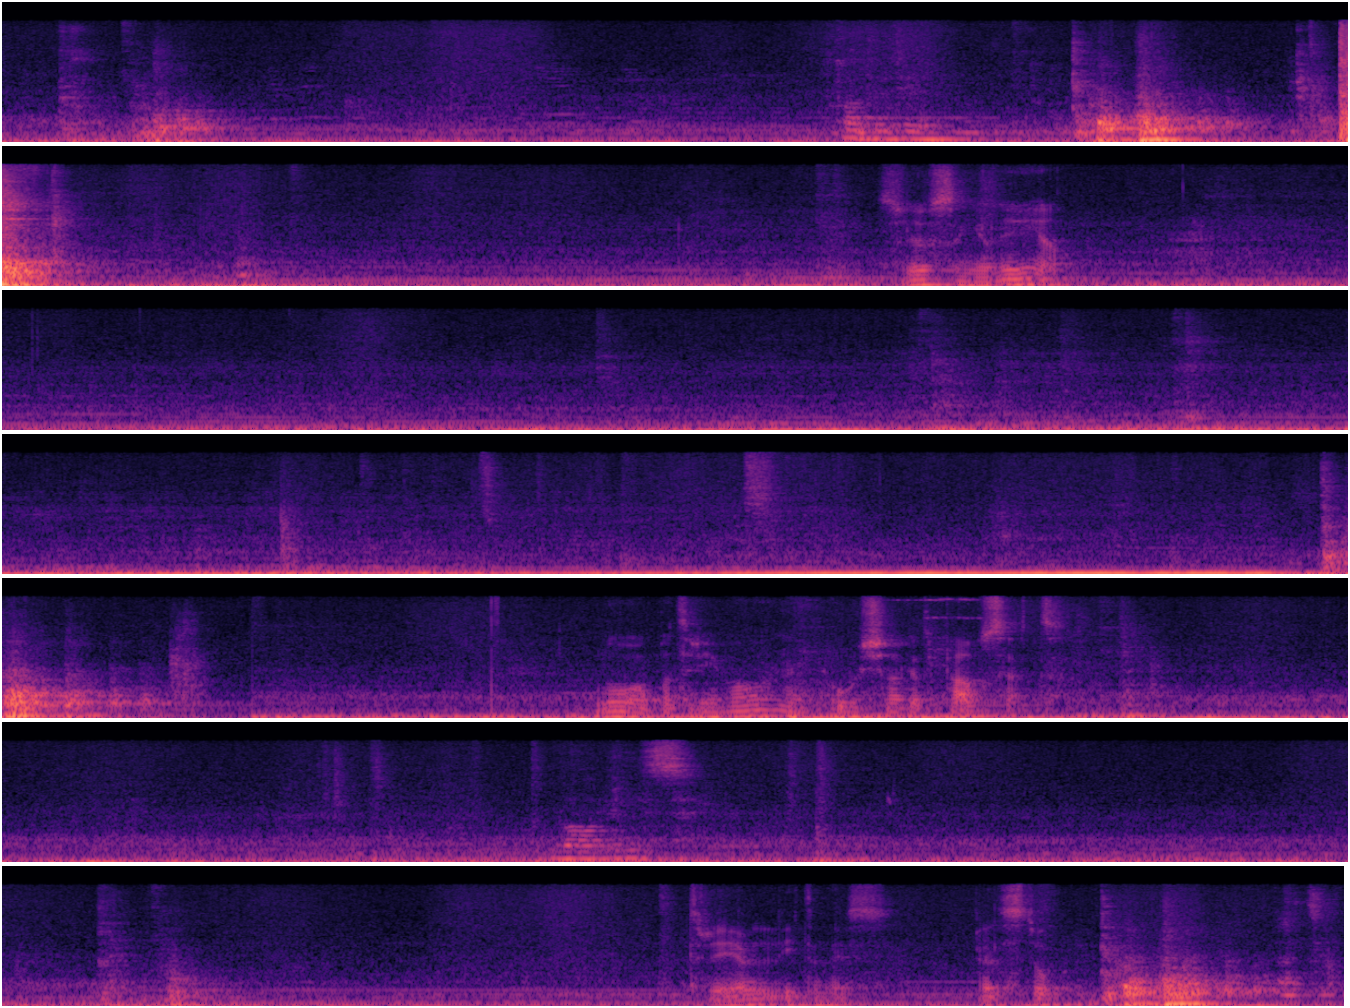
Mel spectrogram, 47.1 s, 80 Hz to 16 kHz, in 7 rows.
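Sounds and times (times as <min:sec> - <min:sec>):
hydraulic pump humming: 0:00.0 - 0:47.0
low steady rumble: 0:00.0 - 0:47.0
soft scrape: 0:01.8 - 0:02.9, 0:23.3 - 0:24.5
elevator doors clattering slide: 0:03.3 - 0:47.0
loud bang of elevator doors: 0:05.3 - 0:09.1, 0:24.1 - 0:29.7, 0:45.8 - 0:47.0.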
